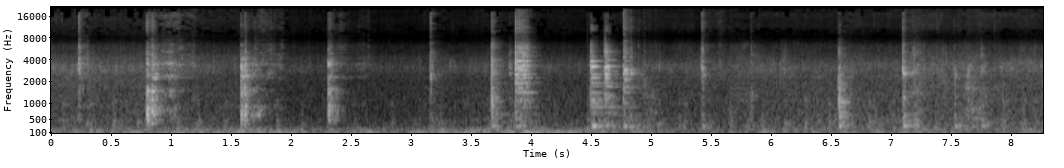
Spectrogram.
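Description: Bombay duck fish cooks in a pan of spiced masala and softened vegetables, a low steady sizzle broken by repeated sharp scrapes and clinks of a spoon stirring against the pan.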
